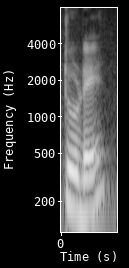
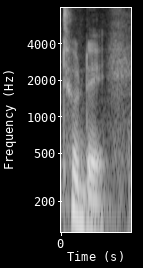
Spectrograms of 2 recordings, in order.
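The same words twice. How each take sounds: First: The t is said without a puff of air. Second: The t is said with a strong puff of air. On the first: The speaker calls it wrong. "নট টুডে" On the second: The speaker calls it right. "টিরে ঠ পড়তে হবে"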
